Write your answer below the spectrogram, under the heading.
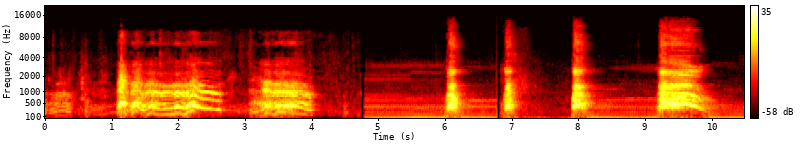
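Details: Siberian Husky dog vocalizing with two long wavering howl-like calls, then four separate short barks spaced about a second apart over a low steady hum.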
